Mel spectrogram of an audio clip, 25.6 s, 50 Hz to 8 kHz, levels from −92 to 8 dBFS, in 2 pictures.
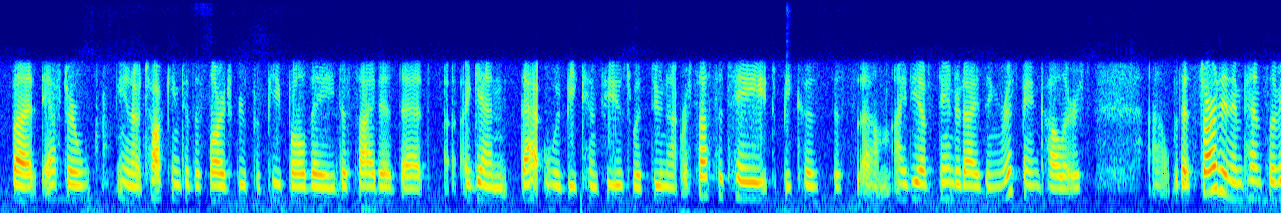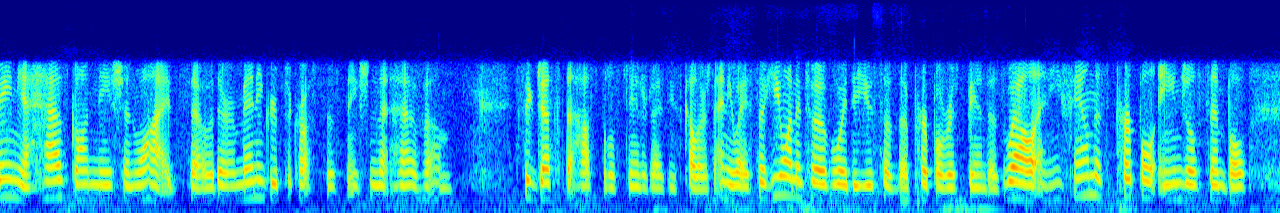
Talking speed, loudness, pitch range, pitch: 180 wpm, -27 LUFS, 160-185 Hz, 170 Hz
